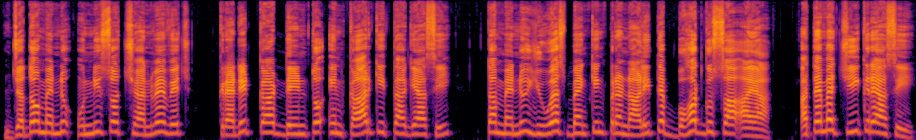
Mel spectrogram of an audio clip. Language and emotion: Punjabi, angry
